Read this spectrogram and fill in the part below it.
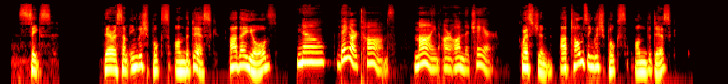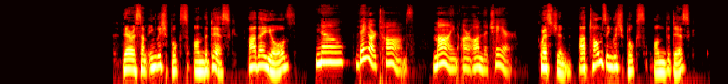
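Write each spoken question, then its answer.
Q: Are Tom's English books on the desk?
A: Yes, they are.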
